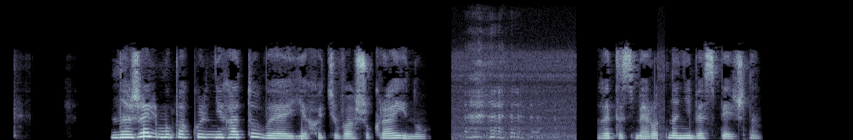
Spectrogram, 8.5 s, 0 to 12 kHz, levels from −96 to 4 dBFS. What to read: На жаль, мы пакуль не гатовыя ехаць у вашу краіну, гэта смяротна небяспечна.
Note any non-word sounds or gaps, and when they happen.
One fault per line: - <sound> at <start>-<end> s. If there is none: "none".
- laugh at 4.6-5.6 s
- dropout at 6.6-6.6 s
